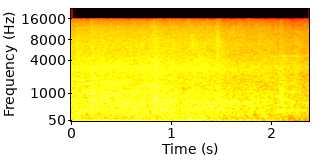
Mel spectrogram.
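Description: Steady machinery noise of a running vegetable packing line: a roller inspection conveyor carrying a mass of green bell peppers, heard as an even rushing hiss.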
